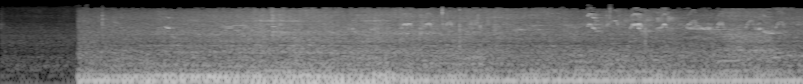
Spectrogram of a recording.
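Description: A steady low hum starts about a second in, with faint, short, high cheeps from a young pigeon chick in the second half.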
